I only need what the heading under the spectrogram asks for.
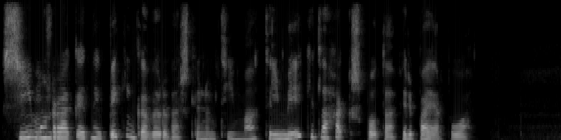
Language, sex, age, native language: Icelandic, female, 30-39, Icelandic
